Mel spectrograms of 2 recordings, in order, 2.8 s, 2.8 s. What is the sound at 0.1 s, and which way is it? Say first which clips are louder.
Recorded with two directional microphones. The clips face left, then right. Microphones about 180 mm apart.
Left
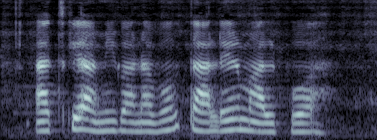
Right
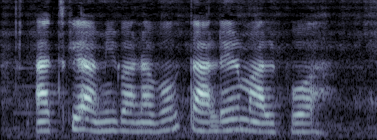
A woman's voice: left 4 dB; 25° left (ahead or behind).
